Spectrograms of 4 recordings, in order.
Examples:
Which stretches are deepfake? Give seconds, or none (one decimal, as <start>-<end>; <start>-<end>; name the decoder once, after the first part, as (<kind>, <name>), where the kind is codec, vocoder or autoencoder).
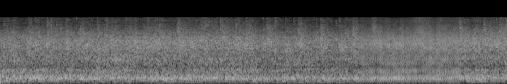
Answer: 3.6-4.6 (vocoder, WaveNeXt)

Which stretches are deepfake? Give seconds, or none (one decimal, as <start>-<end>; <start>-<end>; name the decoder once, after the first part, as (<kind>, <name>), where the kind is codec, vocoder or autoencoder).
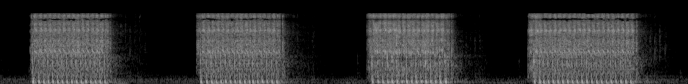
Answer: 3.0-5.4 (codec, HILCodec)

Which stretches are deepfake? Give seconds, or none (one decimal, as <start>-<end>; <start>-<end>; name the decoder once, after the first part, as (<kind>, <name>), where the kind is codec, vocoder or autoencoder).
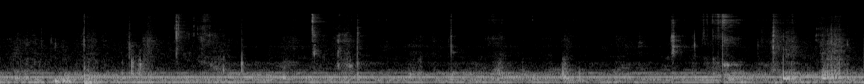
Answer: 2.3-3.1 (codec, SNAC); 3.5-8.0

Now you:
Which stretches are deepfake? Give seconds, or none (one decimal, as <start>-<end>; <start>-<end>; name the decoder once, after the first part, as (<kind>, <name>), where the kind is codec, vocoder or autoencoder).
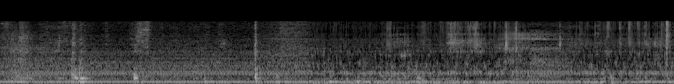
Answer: 3.1-5.3 (vocoder, BigVGAN v2); 5.7-6.7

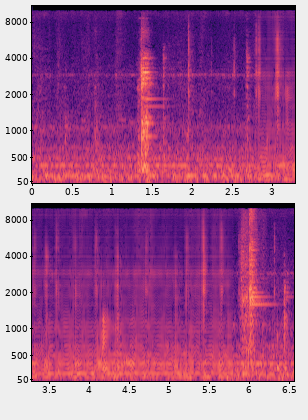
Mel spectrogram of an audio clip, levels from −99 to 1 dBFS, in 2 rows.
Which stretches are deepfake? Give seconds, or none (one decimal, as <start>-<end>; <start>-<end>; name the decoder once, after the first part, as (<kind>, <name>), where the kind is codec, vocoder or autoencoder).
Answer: 2.8-5.8 (vocoder, BigVGAN v2)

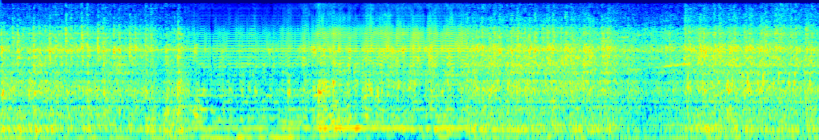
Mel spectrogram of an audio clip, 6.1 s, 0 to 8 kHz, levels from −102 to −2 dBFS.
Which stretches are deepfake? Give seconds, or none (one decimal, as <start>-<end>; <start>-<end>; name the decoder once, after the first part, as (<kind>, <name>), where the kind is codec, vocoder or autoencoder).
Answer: 1.4-3.5 (vocoder, BigVGAN v2)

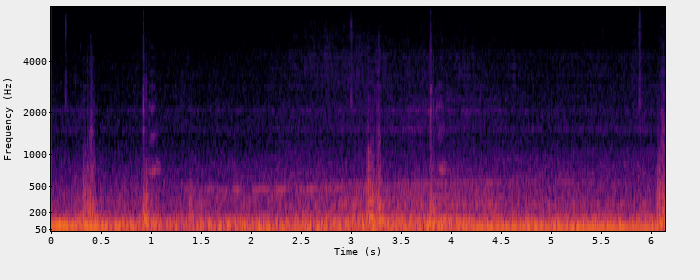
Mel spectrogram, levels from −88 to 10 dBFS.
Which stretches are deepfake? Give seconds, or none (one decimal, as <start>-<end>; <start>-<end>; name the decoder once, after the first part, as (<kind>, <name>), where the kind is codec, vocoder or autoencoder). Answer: none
